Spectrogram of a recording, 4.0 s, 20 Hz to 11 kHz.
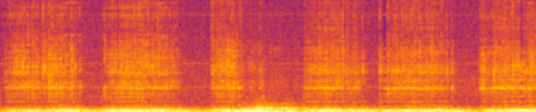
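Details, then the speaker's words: Modine BA130SBM garage furnace blower, pre-lubricated motor: short repeated chirping squeaks rising and falling as the pulley is turned by hand, loudest at the motor pulley; the drive belt is the source, fixed by motor and belt adjustment. "well what I did find was it seems like it's the belt that's making the noise if I rotate it a little bit you get the noise"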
